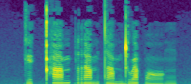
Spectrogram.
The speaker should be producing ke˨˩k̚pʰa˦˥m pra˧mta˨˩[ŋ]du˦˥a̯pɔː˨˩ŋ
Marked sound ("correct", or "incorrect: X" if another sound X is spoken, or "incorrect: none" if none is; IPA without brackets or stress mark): incorrect: m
